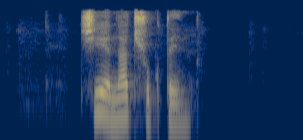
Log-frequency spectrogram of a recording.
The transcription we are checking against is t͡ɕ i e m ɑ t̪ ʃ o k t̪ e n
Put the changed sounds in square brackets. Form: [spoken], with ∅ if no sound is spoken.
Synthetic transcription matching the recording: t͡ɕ i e [n] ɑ t̪ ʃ [u] k t̪ e n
